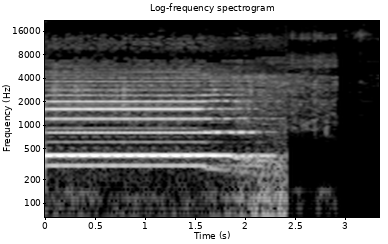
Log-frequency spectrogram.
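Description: A toy electric train sounds its loud, blaring horn in a sustained, harmonically rich blast that holds for over two seconds, then cuts off abruptly, leaving a short, faint tail before near silence.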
